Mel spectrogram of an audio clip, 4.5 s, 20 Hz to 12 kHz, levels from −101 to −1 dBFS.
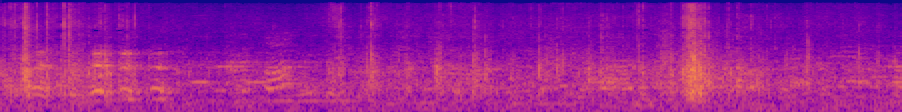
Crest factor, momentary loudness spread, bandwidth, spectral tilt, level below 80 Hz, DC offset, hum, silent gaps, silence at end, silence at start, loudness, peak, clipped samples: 26 dB; 12 LU; 11.5 kHz; -2 dB/octave; -66 dBFS; under 0.1%; none; none; 0 s; 0 s; -38 LUFS; -14 dBFS; under 0.1%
